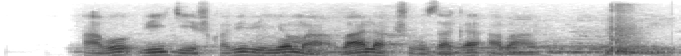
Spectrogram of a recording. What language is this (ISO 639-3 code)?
kin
